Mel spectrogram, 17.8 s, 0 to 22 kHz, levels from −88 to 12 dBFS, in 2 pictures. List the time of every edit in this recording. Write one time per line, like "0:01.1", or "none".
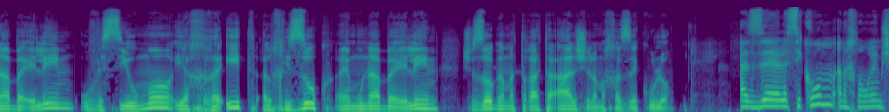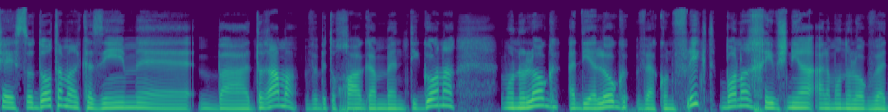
none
